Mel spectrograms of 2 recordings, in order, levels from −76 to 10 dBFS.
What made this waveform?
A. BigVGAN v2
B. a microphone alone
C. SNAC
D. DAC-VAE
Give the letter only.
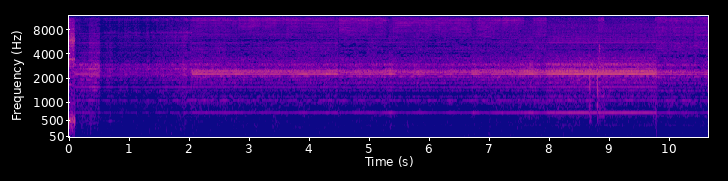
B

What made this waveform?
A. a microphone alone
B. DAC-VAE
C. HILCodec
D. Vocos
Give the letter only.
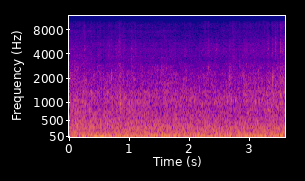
B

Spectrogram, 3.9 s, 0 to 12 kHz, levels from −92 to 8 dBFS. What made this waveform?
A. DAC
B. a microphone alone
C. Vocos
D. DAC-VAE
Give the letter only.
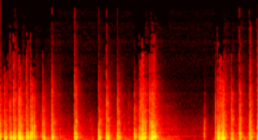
D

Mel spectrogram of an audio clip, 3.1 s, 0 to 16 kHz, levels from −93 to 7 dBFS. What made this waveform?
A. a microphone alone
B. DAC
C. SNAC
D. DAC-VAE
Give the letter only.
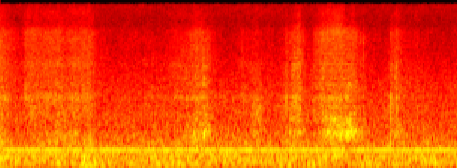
A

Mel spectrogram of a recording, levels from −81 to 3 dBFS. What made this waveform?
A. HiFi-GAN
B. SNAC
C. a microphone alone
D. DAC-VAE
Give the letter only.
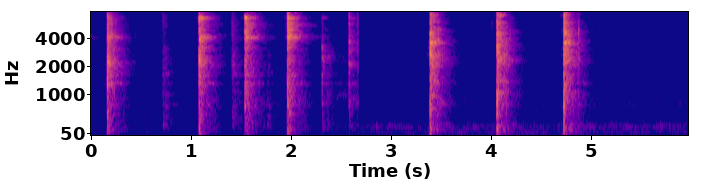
D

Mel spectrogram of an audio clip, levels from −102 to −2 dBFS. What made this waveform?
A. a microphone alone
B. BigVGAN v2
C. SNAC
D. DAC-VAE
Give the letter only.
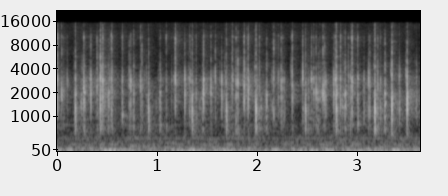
A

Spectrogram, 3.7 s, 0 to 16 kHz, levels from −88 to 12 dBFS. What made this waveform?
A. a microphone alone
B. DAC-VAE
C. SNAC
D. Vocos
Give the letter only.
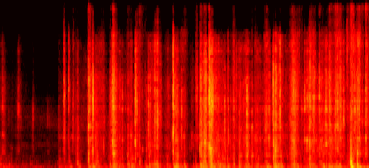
B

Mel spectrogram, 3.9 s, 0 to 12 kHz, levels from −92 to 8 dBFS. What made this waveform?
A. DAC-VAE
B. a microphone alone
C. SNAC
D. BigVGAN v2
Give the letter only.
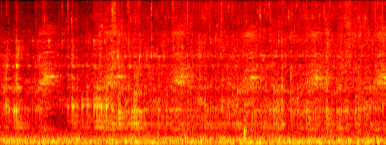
B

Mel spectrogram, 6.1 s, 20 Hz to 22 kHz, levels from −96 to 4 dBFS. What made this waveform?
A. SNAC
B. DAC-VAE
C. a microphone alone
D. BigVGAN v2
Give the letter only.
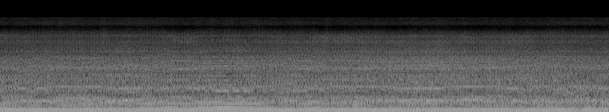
B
